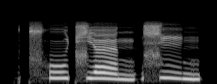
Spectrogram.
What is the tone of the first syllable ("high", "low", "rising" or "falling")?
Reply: high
